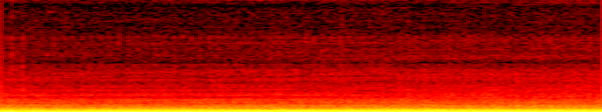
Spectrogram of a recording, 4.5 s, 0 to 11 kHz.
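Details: Toyota Hilux Vigo 3.0 D4D 1KD-FTV diesel road test after injector replacement: pulls steadily 1500 to 2000 rpm with a deep, even rumble and only faint normal injector rattle, much quieter. Normal diesel running.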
